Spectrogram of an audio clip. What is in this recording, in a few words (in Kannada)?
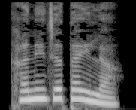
"ಖನಿಜತೈಲ", Kannada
